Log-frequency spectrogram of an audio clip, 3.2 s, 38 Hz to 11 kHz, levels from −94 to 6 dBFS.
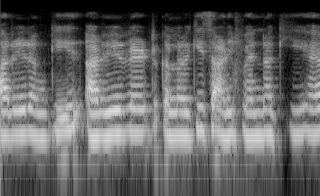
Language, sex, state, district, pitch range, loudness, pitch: Hindi, female, Haryana, Rohtak, 210-230 Hz, -18 LUFS, 220 Hz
